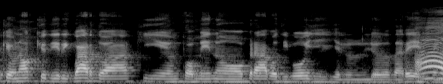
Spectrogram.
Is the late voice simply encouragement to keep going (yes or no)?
no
